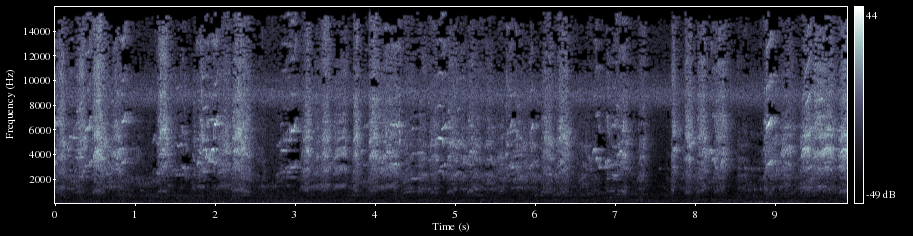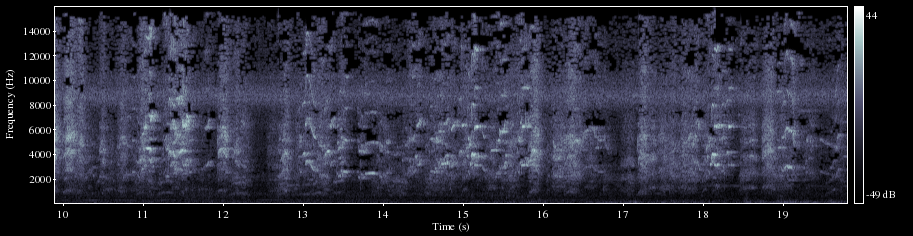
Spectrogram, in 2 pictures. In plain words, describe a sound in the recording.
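Birds chirp and call all around outdoors.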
